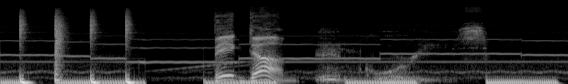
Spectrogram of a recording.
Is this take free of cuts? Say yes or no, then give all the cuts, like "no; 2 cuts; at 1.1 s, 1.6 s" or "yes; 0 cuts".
no; 1 cut; at 1.0 s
